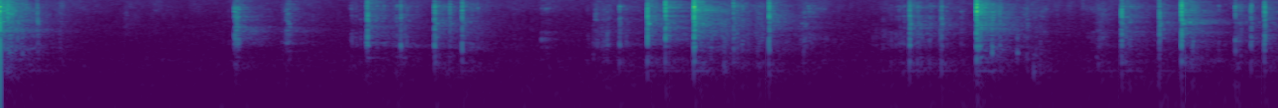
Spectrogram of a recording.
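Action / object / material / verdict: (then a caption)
scrape / painted gypsum brick / gypsum / none. A metal utility knife blade scrapes the purple painted, diamond-patterned face of a small solid gypsum brick, sending flakes falling. Short, bright, crackly scraping bursts come in an irregular run with brief quiet gaps between them. The sound is thin and crisp with almost no low end.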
